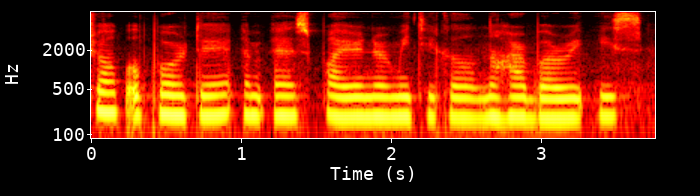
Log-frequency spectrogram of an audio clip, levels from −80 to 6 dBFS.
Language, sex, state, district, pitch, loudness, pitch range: Nagamese, female, Nagaland, Dimapur, 190 Hz, -14 LUFS, 185-195 Hz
